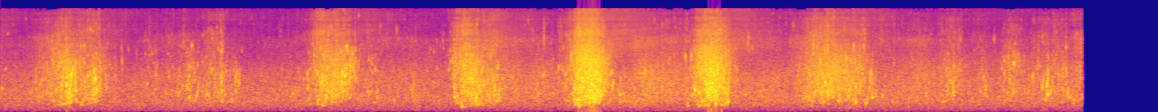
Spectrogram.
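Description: Water washing in waves, a swelling rush about every two seconds over a steady hiss; it cuts off suddenly near the end.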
